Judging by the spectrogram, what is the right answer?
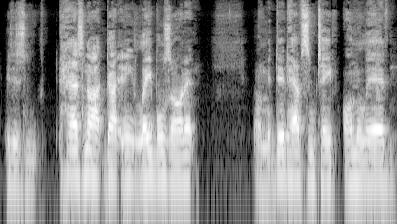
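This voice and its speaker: A man's voice: medium pitch, flat delivery, unhurried, a bit bright, slight background noise. A man with his mouth and nose covered, sounding muffled as he gives casual, careful unboxing commentary, thinking aloud. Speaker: tarantula keeper presenting an unboxing.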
